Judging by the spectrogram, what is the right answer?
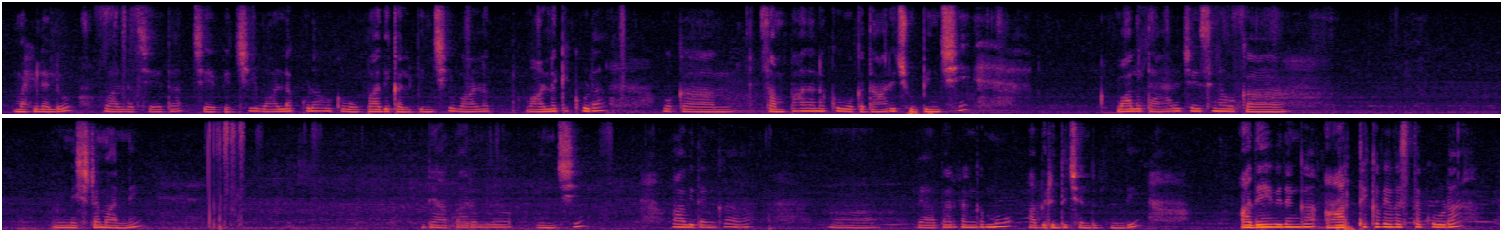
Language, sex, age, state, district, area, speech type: Telugu, female, 30-45, Andhra Pradesh, Guntur, urban, spontaneous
